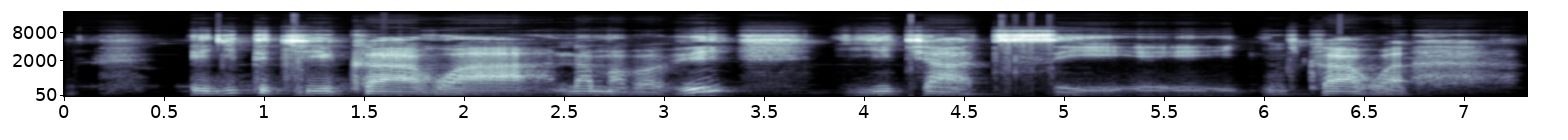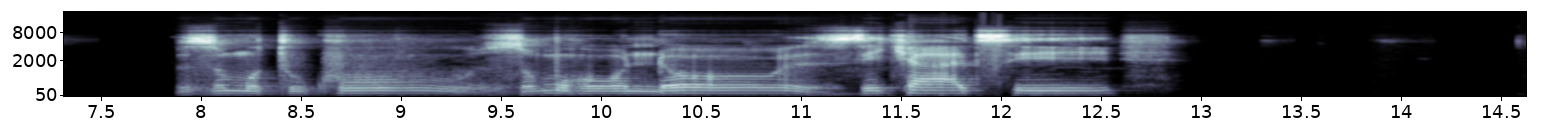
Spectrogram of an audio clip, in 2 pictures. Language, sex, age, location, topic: Kinyarwanda, male, 18-24, Nyagatare, agriculture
